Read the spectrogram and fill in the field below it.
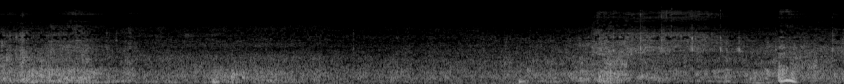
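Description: Small waves lap and splash against rocks close by.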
